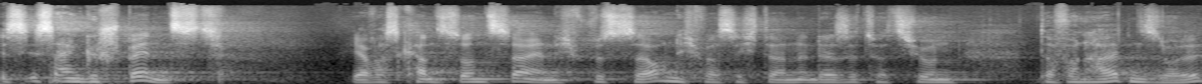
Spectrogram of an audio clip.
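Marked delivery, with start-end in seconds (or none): none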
